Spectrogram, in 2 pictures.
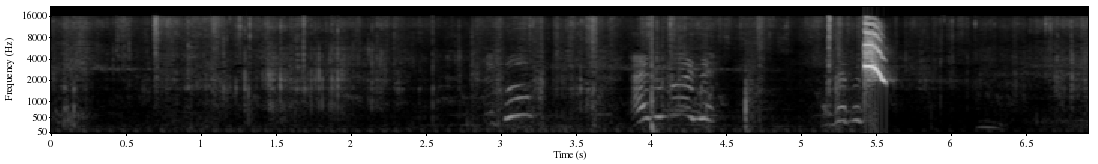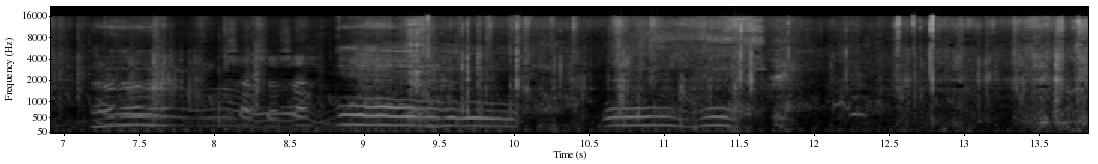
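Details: Baby goats playing with a human baby; several wavering, tremulous bleats with a steady buzzy tone, the longest ones running together in the second half, after scattered short calls, soft rustling and a brief high squeal.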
